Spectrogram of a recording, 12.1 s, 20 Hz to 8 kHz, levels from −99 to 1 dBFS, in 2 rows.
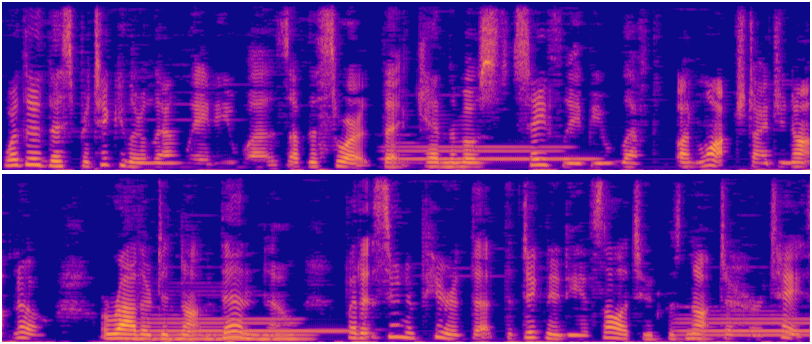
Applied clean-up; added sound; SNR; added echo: classical method Wiener filter.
